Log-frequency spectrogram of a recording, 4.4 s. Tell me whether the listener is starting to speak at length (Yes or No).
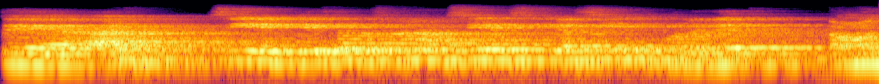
Yes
